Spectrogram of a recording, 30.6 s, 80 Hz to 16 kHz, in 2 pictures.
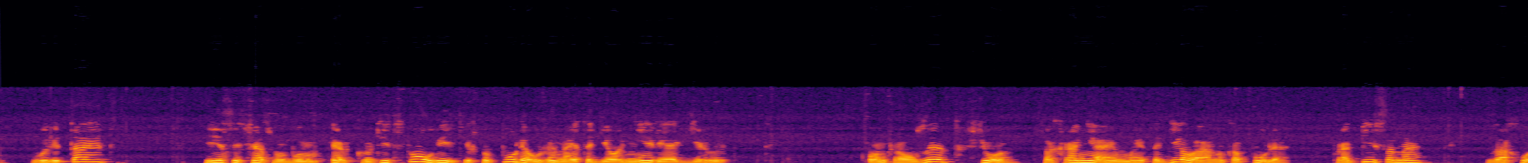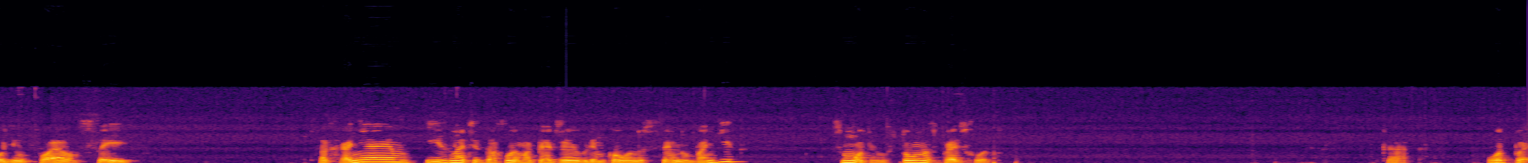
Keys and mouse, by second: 1.5 shift+middle click, 3.4 r, 9.1 ctrl+z, 12.5 click, 14.8 click, 15.8-18.6 drag, 19.9-23.1 drag, 24.0 middle click, 24.5 shift+middle click, 25.5 space, 29.1 shift+middle click, 30.4 shift+middle click.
